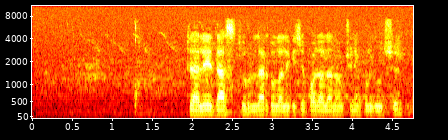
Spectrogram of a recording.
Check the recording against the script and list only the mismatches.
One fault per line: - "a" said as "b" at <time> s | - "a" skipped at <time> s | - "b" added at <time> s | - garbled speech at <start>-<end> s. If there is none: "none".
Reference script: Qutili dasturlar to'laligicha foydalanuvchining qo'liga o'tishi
none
